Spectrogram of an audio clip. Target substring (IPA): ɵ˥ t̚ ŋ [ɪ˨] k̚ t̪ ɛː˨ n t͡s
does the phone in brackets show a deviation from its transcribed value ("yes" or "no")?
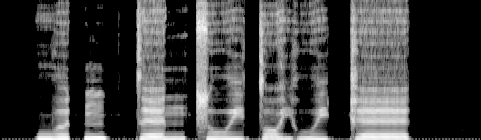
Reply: yes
